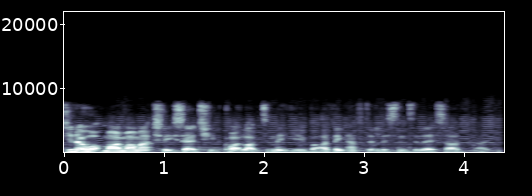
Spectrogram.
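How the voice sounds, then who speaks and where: A man's voice: on the low side, fast talker, a bit bright, faint music behind. A man from England co-hosting a casual podcast chat, tossing in dry wisecracks and poking fun at himself. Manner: dry wisecracks, self-mocking. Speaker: podcast co-host.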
